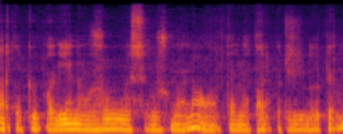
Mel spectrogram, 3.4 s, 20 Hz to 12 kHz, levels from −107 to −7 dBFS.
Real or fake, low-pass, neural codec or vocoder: fake; 10.8 kHz; codec, 32 kHz, 1.9 kbps, SNAC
